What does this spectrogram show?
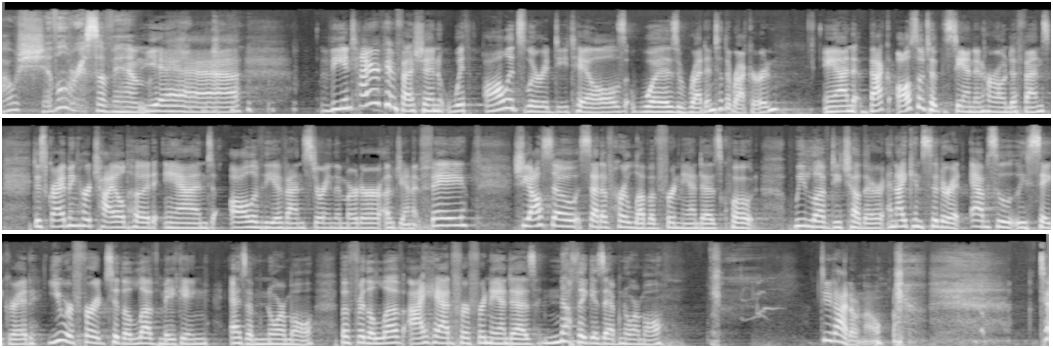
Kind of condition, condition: setting, live audience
